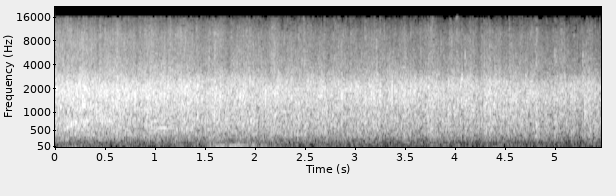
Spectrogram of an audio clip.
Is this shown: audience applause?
yes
